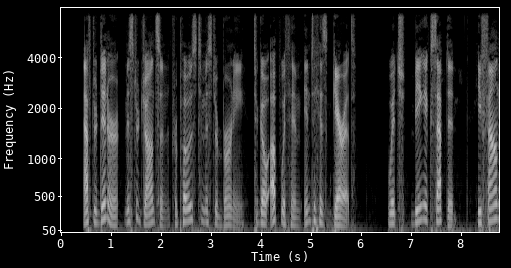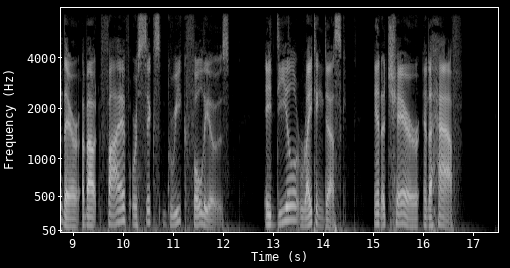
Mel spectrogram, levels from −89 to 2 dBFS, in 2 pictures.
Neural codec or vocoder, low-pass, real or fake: none; 7.2 kHz; real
